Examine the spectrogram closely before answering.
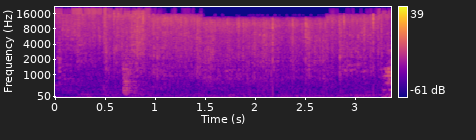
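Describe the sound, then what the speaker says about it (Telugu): Cut okra (bhindi) pieces fry in a pan with a continuous hiss and crackle, close and steady, broken by a few stirring scrapes. "ఇలా మరలా ఫ్రై చేసుకోవాలి"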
